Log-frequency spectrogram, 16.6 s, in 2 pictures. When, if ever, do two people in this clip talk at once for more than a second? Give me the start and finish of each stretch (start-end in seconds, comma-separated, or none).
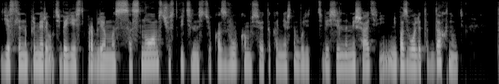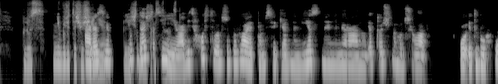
9.7-11.4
